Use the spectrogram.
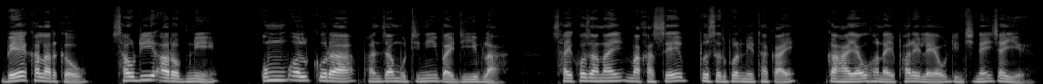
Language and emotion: Bodo, neutral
